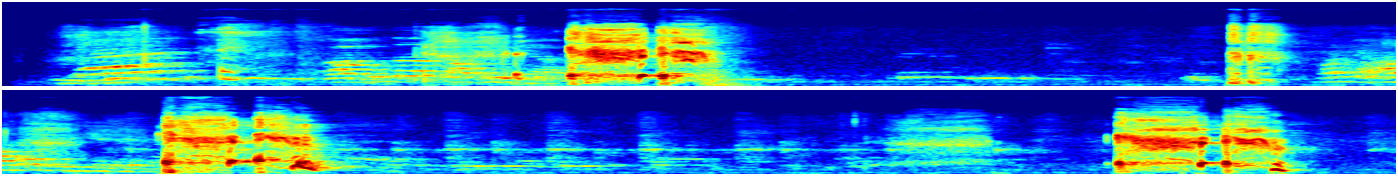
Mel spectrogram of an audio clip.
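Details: A child's voice making three loud, forced cough bursts between quieter vocal sounds; an imitated cough, not a real one.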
